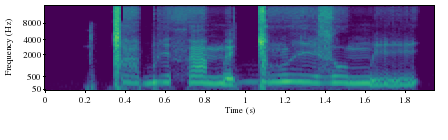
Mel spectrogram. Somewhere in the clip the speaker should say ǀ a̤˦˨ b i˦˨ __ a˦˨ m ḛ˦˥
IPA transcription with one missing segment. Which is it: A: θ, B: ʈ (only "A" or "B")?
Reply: A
